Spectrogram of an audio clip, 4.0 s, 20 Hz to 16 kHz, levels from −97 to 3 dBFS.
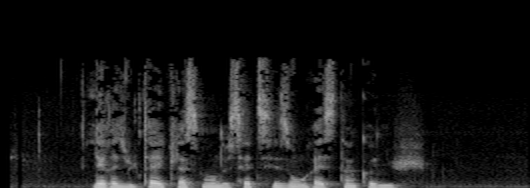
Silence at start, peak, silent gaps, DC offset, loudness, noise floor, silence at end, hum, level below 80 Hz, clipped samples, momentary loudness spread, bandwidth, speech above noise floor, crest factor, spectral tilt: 0.7 s; -10 dBFS; none; under 0.1%; -29 LUFS; -70 dBFS; 0.85 s; none; -72 dBFS; under 0.1%; 6 LU; 11.5 kHz; 42 dB; 20 dB; -6 dB/octave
